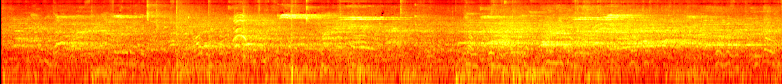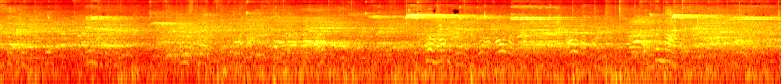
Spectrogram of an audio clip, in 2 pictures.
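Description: Indoor volleyball rally in a large, echoing sports hall: balls being struck and bouncing, short high-pitched sneaker squeaks on the court floor every few seconds, over a steady din of player and spectator voices.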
